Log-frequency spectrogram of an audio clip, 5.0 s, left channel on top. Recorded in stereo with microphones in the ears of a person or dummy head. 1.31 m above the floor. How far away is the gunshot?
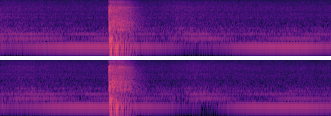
About 1.0 m.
